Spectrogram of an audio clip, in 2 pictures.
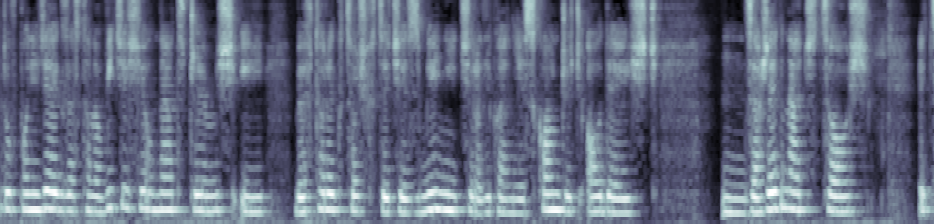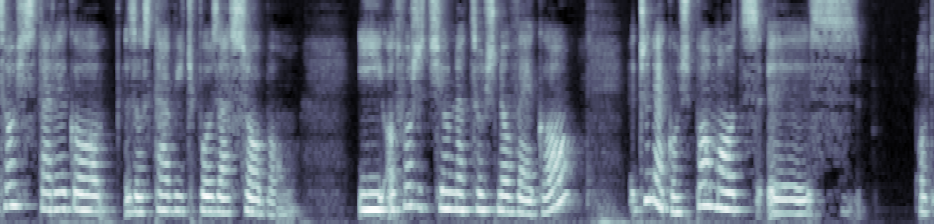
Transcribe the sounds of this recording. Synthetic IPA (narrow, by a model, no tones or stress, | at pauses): t̪ufpɔɲed͡ʑawɛɡzast̪anɔvʲit͡ɕɛɕɛnat̪t͡ʂɘmɕivɛft̪ɔɾɛkt̪sɔɕxt̪sɛt͡ɕɛzmʲjeɲit͡ɕɾad̪ɘkalɲɛskɔɲt͡ʂɘt͡ɕɔd̪ɛjɕt͡ɕ | zaʐɛɡnat͡ɕt̪sɔɕt̪sɔɕst̪aɾɛɡɔzɔst̪avʲit͡ɕpɔzasɔbɔ̰̃w̃ | iɔt̪fɔʐɘt͡ɕɕɛnat̪sɔɕnɔvɛɡɔ | t͡ʂɘnajakɔ̃w̃ɕpɔmɔt̪ss | ʔɔ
